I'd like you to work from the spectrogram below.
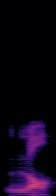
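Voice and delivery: लॉ between ला and लो; half-open law. Shown as a demonstration. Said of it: "ला से क्या हो जाएगा". (ला और लो के बीच लॉ)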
